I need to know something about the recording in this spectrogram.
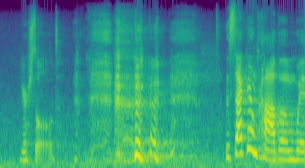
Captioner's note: laughing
